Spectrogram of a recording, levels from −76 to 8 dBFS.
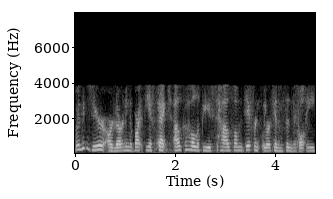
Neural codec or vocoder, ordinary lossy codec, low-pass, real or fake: codec, 16 kHz in and 24 kHz out, 0.6 kbps, FocalCodec, streaming, 4096 codes; AAC, 16 kbps; 7.2 kHz; fake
